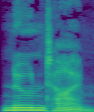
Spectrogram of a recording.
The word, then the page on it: noontime: British English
